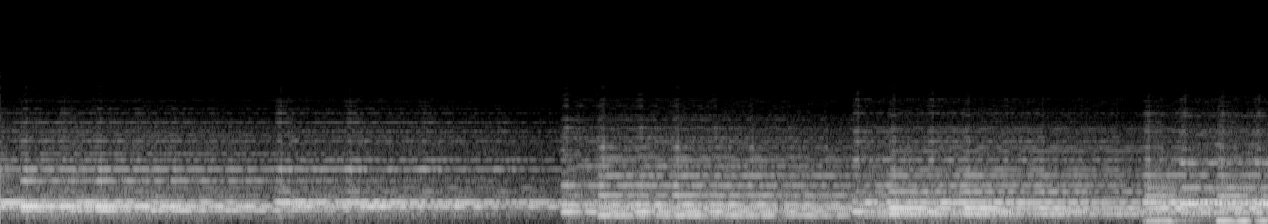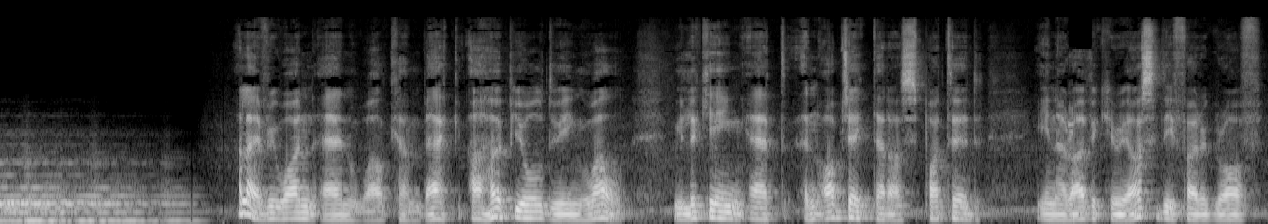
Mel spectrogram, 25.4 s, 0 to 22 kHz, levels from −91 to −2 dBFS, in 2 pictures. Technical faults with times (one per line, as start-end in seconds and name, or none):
2.93-2.97 damaged data in a compressed stream
13.24-13.29 damaged data in a compressed stream
23.36-23.41 damaged data in a compressed stream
